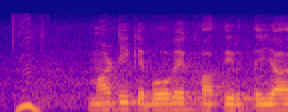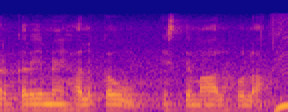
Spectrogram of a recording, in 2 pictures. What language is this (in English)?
Bhojpuri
